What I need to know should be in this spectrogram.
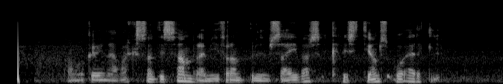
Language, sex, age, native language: Icelandic, male, 50-59, Icelandic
